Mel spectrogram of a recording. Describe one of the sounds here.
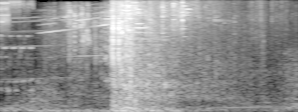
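A loud explosion booms and crackles.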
